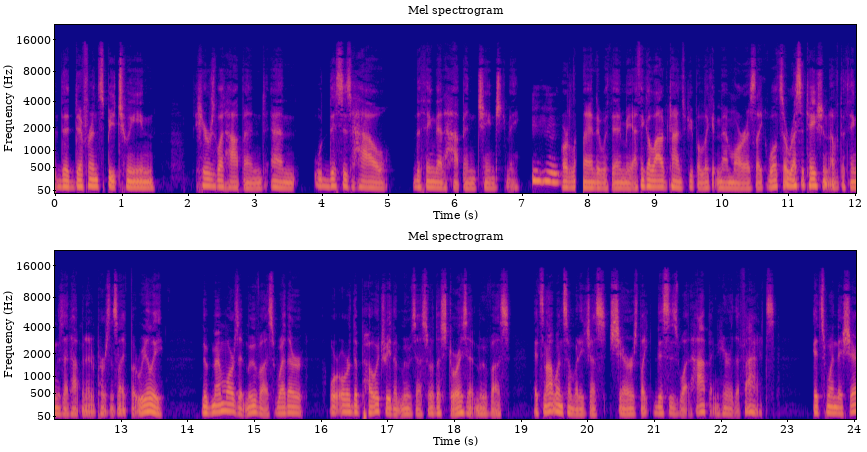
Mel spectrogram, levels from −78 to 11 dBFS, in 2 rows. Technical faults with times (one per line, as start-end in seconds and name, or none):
7.80-7.92 gap at a join of encoded pieces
